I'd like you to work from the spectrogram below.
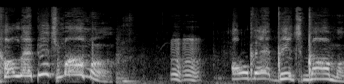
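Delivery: mock hollering, high, swooping yell. Recalling watching a show with an ex-wife, retelling yelling at the screen. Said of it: "I'm yelling at the screen the whole time".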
